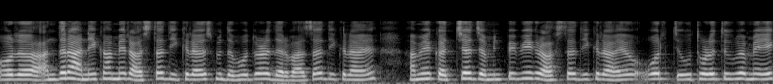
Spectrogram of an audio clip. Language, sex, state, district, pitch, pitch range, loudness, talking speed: Hindi, female, Uttar Pradesh, Muzaffarnagar, 240 Hz, 225-255 Hz, -17 LUFS, 250 wpm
